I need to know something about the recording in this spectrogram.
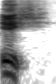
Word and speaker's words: ich: when you're learning German, you have to learn how to say the strange "h" sound, right? Yeah. For ich, right?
